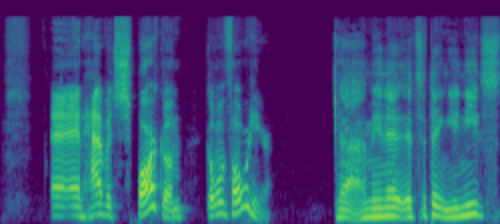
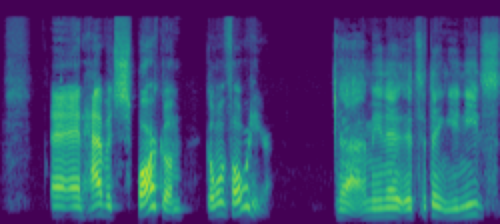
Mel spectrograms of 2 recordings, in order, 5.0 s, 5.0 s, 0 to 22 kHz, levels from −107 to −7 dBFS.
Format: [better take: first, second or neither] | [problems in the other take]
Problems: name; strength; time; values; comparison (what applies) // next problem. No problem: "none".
first | thin; very; fading below 300 Hz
